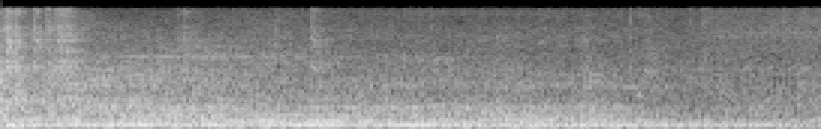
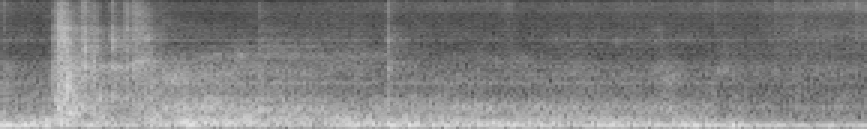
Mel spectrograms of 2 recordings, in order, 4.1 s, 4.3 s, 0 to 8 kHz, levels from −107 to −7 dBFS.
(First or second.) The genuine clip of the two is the first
